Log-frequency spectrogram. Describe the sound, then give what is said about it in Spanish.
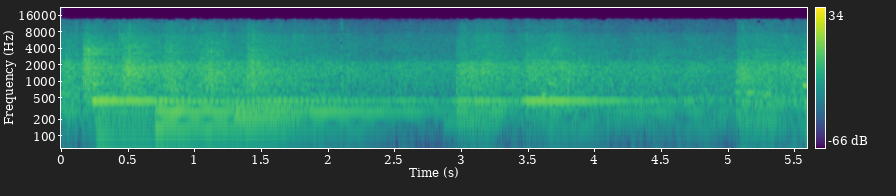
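A church audience claps steadily for several seconds during a Spanish-language sermon, applauding the Lord in the morning service, a dense wash of applause that swells in bursts, with sustained keyboard chords holding underneath throughout. “Si me están entendiendo, por favor, denle un aplauso al Señor esta mañana.”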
